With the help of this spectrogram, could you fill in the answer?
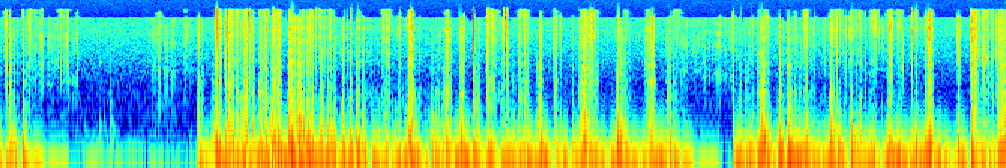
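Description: A metal ear pick scrapes inside the ear canal of a white, solid silicone ear on a binaural microphone. After a near-silent moment, dense, irregular scratching and rubbing follows, heavy in deep low rumble with sharp, short clicks. The scraping breaks off briefly once before resuming.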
